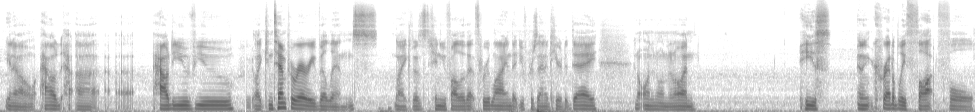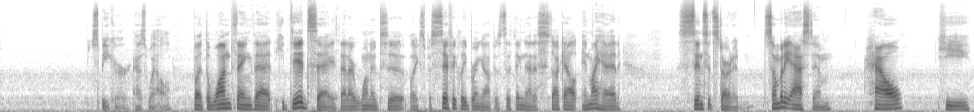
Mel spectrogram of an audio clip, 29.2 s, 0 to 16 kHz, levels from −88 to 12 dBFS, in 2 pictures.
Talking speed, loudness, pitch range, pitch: 145 wpm, -32 LUFS, 100-120 Hz, 110 Hz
